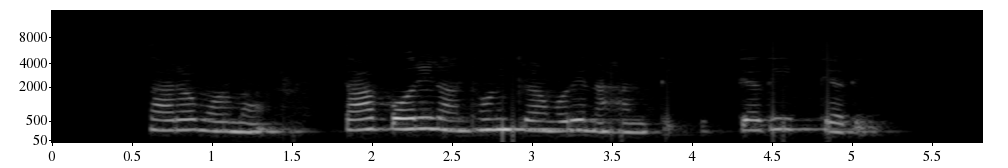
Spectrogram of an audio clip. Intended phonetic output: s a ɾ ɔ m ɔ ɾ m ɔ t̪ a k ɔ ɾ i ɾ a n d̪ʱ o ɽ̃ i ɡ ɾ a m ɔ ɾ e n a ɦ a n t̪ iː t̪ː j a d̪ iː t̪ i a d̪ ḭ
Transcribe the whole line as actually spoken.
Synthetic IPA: s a ɾ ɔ m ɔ ɾ m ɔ t̪ a p ɔ ɾ i ɾ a n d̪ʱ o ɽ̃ i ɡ ɾ a m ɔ ɾ e n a ɦ a n t̪ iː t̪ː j a d̪ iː t̪ j a d̪ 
